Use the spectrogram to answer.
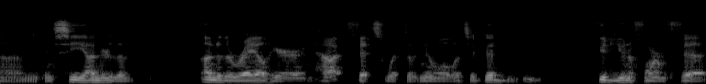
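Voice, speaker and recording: A man's very deep, low voice, mumbling at a moderate pace with fairly even intonation. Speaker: carpenter. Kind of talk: casual screen-capture walkthrough for clients.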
